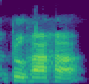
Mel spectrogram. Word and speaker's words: brouhaha: Vishal, how many syllables are there? The three. Which is the stressed one? Brew.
